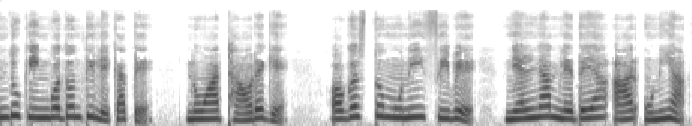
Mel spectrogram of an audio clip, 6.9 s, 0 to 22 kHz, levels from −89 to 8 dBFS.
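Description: Throughout, the treble is likely rebuilt by HE-AAC compression from copied lower bands at a bitrate that sounds near 20 kbps. Sibilants are plainly gritty and nothing reaches above 14.9 kHz. At 1.12 s, block-wide quantisation noise spills ahead of a sharp attack: a pre-echo heard as an 18 ms hiss that smears the onset.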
